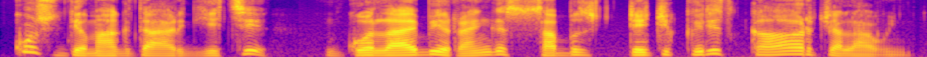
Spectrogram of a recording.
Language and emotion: Kashmiri, disgusted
